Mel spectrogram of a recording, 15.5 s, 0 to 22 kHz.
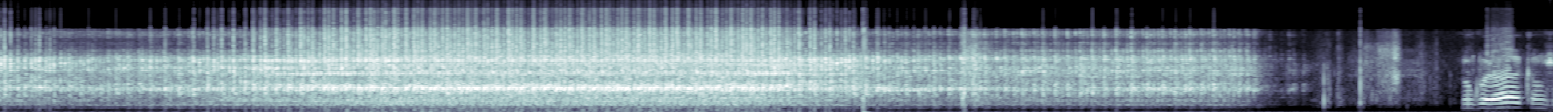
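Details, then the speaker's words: Neo's 70 two-stroke scooter: buzzes and revs with faint thin whine on top, from kick start, continuing a second or two after switch-off; louder on exhaust side than kick side; cause unidentified. "enfin quand j'éteins le scooter, le bruit continue un peu genre une seconde voire deux. Donc voilà. Donc je trouve moi qu'on l'entend plus côté pot que côté boîte à kick."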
